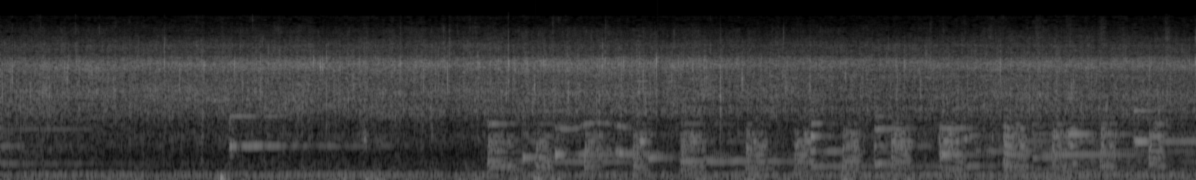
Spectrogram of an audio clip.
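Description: Skewered beef kebabs frying in mustard oil in a frying pan: a steady sizzling hiss with small crackles. Soft background music comes in about three and a half seconds in.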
